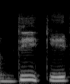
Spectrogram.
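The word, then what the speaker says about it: dicit: Um, but for the most part that first uh syllable dikit, you're going to emphasize that.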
